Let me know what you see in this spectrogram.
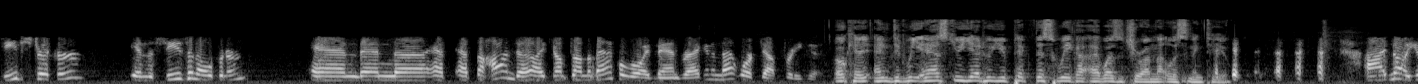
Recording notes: phones in from Augusta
